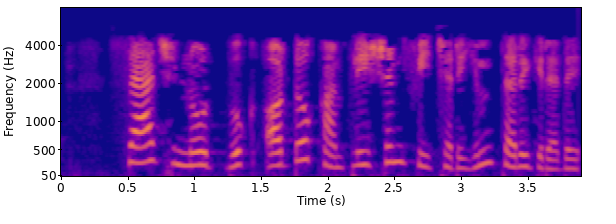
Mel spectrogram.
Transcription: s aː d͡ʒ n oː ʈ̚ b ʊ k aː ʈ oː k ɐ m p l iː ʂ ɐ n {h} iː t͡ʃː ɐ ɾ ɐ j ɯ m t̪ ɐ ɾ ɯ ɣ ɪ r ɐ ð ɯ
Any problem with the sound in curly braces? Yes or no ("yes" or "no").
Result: yes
